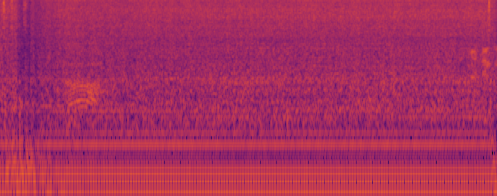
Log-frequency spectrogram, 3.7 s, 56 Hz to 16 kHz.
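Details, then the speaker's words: Speakers wired in series and fed directly from mains power with no amplifier at 500 W: loud, steady low hum drones evenly with no rattle or break-up. The driver handles it normally. "Di speakernya diseri. Di masukkan listrik langsung listrik besar bisa."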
